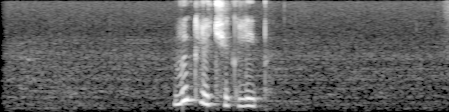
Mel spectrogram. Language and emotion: Russian, neutral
